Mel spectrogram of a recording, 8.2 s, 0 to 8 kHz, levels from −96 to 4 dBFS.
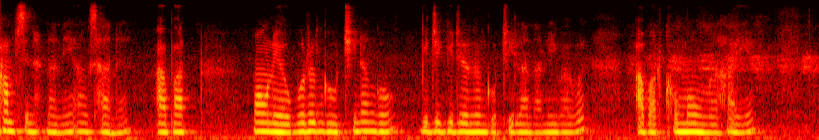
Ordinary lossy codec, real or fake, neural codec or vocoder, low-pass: Opus, 32 kbps; real; none; 7.2 kHz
